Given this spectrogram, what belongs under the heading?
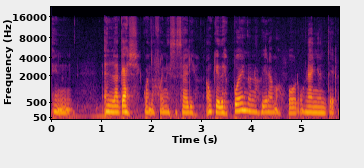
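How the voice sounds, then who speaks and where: This woman talks at a fairly slow pace in a dark, mellow tone. Her pitch varies in an ordinary way. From Argentina, Neuquén (Cutral Có). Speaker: human rights activist and union press officer. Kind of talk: interview. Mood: calm, reflective. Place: studio. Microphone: lapel.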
